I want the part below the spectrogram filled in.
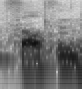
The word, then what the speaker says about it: Sultan: Sultan, yeah.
